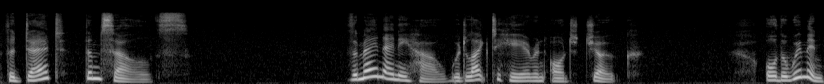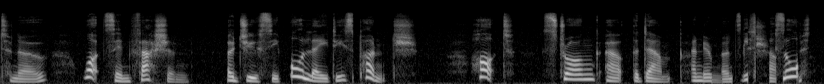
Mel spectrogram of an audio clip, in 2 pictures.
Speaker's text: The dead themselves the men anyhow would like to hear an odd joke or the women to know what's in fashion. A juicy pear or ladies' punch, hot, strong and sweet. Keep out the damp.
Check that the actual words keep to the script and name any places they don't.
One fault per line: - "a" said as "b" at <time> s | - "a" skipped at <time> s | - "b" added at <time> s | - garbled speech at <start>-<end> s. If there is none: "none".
- "pear" skipped at 11.0 s
- "and sweet Keep" skipped at 14.2 s
- garbled speech at 15.1-16.3 s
